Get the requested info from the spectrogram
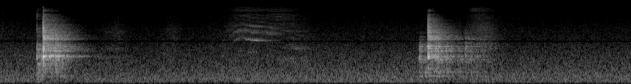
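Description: Two sharp knocks with brief metallic ringing, about four seconds apart: a wooden rod knocking against the aluminium extrusion of a screen-stretching jig.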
